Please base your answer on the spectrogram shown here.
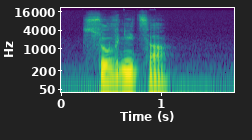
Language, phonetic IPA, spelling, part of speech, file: Polish, [suvʲˈɲit͡sa], suwnica, noun, Pl-suwnica.ogg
